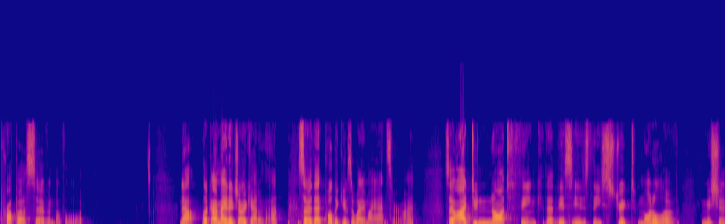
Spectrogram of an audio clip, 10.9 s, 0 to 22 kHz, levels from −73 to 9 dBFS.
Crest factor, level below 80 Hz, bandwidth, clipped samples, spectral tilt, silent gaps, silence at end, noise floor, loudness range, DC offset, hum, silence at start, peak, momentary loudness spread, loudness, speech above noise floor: 22 dB; -62 dBFS; 10.5 kHz; under 0.1%; -4 dB/octave; none; 0 s; -67 dBFS; 4 LU; under 0.1%; none; 0 s; 0 dBFS; 16 LU; -21 LUFS; 46 dB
